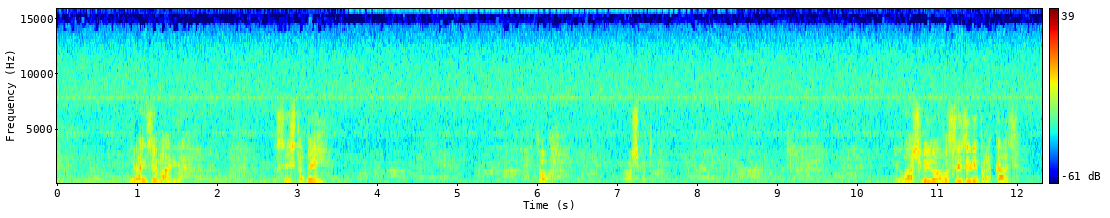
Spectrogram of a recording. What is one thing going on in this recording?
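A man speaks in short, forceful bursts close by.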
